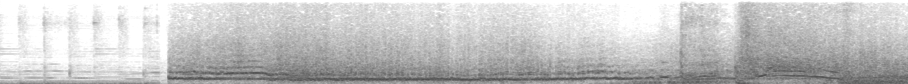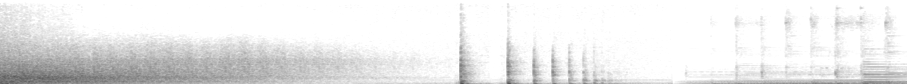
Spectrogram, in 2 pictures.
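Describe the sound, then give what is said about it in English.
A loud, sustained car skid with screeching tires fills several seconds, then fades out, followed by a few sharp thuds and clatters. “Oh, there's a car coming!”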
